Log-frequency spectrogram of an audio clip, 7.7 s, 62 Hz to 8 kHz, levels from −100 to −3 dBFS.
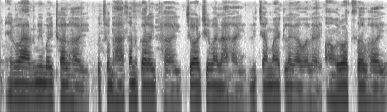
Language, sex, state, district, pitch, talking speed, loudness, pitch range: Bajjika, male, Bihar, Vaishali, 100 Hz, 140 wpm, -28 LUFS, 95-105 Hz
